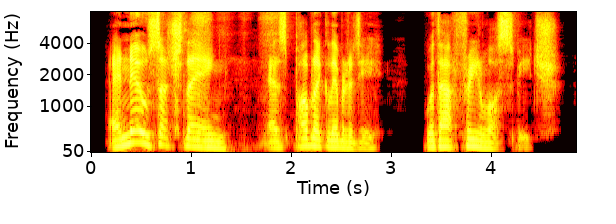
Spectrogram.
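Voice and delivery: put-on Australian accent drifting into an Irish accent. Quoting Franklin writing as Silence Dogood, the speaker's accent slips into Irish. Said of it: "I think I went Irish at the end".

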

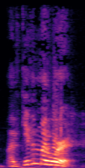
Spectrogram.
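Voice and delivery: loud, high, desperate pleading insistence. Voicing a captured fey creature begging for release: getting desperate. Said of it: "you can tell now he's getting desperate".

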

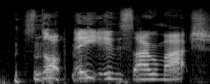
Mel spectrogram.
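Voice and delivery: put-on crone-like old witch voice. Repeating the other speaker's attempted English line, the speaker uses an old witch voice. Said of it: "Like an old witch".

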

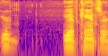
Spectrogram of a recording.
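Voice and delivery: acted, stoic, flat, unchanging deadpan delivery. Imitating a stoic character giving a diagnosis: imitating a stoic deadpan doctor. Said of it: "he'd look exactly the same".

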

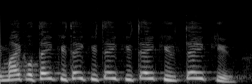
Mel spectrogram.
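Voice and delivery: put-on heavy Russian accent, laid on thick. Retelling a phone call from a man from Russia: thick Russian accent. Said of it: "He's still got the thick accent".

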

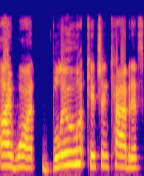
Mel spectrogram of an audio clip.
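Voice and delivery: bossy dictator yell, high, loud and slow.

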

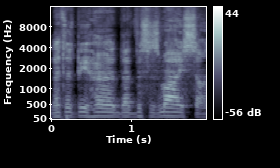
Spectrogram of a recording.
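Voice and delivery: proud voice, full of pride. Reading the narrator's mother's line about him, said proudly. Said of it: "my mother said proudly".

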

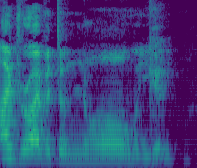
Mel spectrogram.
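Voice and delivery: slow, smug rich-guy voice. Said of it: "is like a smug rich guy shit".

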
